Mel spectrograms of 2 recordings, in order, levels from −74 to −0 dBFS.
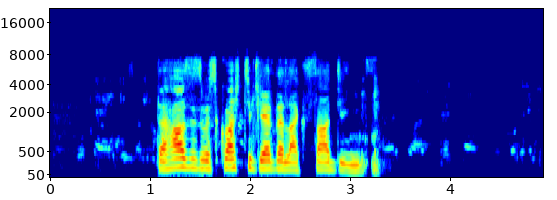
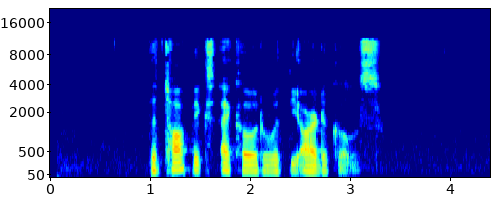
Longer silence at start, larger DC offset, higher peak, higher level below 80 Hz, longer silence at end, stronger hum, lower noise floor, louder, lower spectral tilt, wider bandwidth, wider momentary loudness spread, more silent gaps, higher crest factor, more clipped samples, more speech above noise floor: about the same, 1.05 s vs 1 s; neither; first, -2 dBFS vs -8 dBFS; about the same, -66 dBFS vs -62 dBFS; first, 1.65 s vs 1.1 s; neither; second, -57 dBFS vs -68 dBFS; first, -20 LUFS vs -30 LUFS; about the same, -5 dB/octave vs -4 dB/octave; second, 8.6 kHz vs 11.5 kHz; first, 18 LU vs 8 LU; neither; about the same, 22 dB vs 24 dB; neither; about the same, 36 dB vs 39 dB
